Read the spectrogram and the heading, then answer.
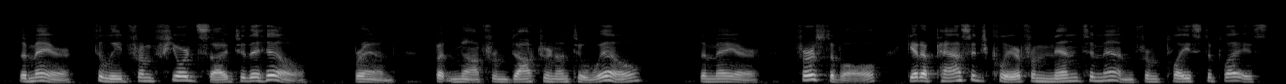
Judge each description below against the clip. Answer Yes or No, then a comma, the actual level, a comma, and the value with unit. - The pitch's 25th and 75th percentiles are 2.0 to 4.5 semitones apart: No, average, 5.2 semitones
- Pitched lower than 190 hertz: Yes, medium, 140 Hz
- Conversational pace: Yes, average, 155 wpm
